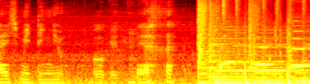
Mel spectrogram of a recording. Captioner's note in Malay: laugh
